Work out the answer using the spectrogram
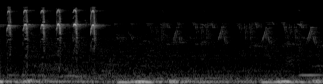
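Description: A nuthatch gives six sharp, very high chipping notes in quick succession, then fainter thin notes trail off over a low background rumble.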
